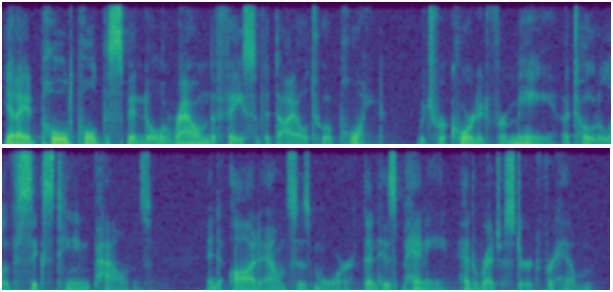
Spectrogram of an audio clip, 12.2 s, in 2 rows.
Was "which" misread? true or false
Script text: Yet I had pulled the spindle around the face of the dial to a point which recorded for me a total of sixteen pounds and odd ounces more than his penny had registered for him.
false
